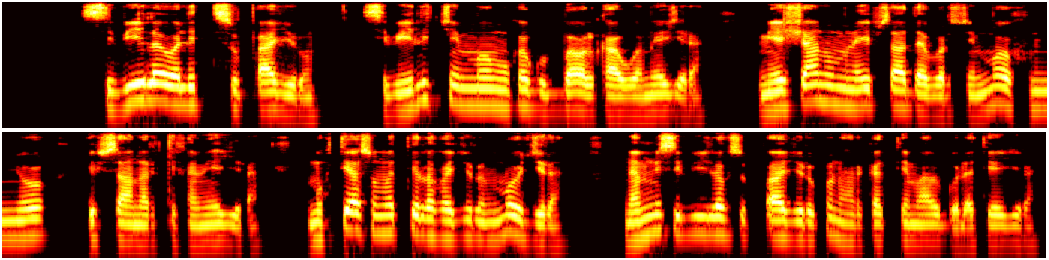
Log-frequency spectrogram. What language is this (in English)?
Oromo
